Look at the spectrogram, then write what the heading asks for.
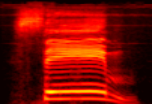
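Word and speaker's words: same: ऐसे ही सा, एम, सेम। और लास्ट वाला वाउल जो है, जो दूसरा वाउल है, वो साइलेंट है।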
